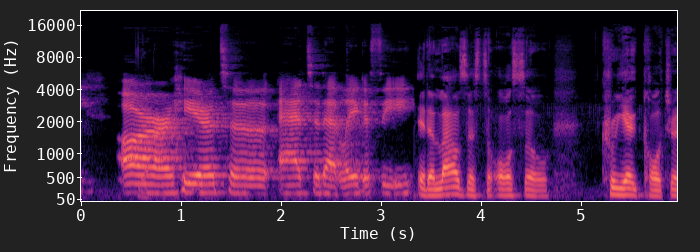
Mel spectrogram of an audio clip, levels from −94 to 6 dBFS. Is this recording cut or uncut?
cut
